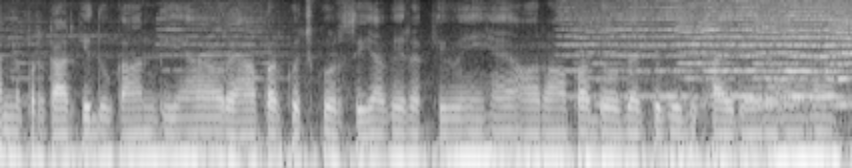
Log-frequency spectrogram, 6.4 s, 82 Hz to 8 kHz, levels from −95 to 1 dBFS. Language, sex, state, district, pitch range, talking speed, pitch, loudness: Hindi, male, Punjab, Pathankot, 105-110 Hz, 225 wpm, 105 Hz, -15 LUFS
